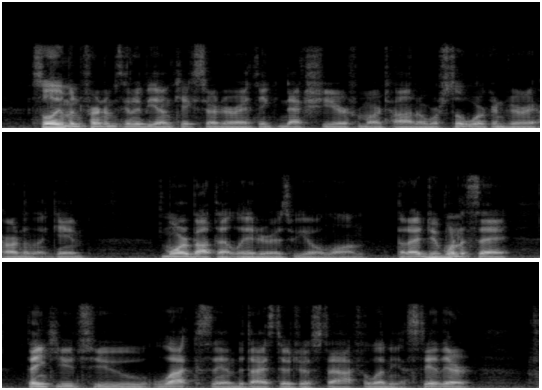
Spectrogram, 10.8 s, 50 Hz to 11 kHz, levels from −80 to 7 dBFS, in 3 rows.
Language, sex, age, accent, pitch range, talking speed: English, male, 30-49, American, 70-105 Hz, 285 wpm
